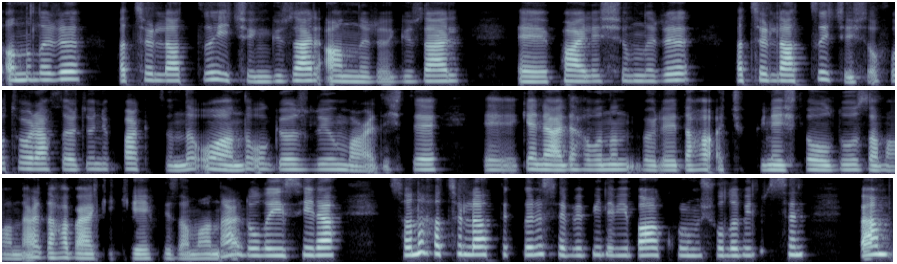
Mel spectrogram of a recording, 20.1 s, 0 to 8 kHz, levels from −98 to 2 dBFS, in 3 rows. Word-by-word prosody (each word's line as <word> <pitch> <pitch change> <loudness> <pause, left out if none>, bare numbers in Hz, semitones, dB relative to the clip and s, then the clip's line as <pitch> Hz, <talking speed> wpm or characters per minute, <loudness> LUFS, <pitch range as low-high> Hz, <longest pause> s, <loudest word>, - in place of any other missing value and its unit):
anıları 235 +3 +2 0.3
hatırlattığı 210 +2 -1
için 205 -7 -4
güzel 210 +3 +3
anları, 180 -2 -1
güzel, 195 +3 +1 0.4
eee, 175 -1 0
paylaşımları 195 +3 0 0.3
hatırlattığı 210 +2 +1
için, 240 -10 -4
işte, 165 +2 -10
o - - -7
fotoğraflara 190 -3 -2
dönüp 195 0 -11
baktığında, 195 -3 -2
o - - -5
anda 165 -3 +3
o 190 -2 -7
gözlüğün 180 0 -3
vardı. 150 -10 -3
İşte, 180 - -3 0.3
eee, 170 -2 -7
genelde 175 -1 +3
havanın 175 0 -3
böyle 165 0 -3
daha 170 +1 0
açık - - -9
güneşli 165 +1 -2
olduğu 170 +1 0
zamanlar, 155 0 -2
daha 170 +1 0
belki 155 0 +1
keyifli 150 0 -4
zamanlar. 150 - -1
Dolayısıyla, 250 +1 +5 0.4
sana 310 +5 +5
hatırlattıkları 280 -2 +3
sebebiyle 260 -1 -4
bir 250 0 -5
bağ 255 +1 +9
kurmuş 245 -1 -6
olabilirsin. 260 +3 -1 0.4
Ben 290 0 +9
195 Hz, 130 wpm, -26 LUFS, 175-245 Hz, 0.4 s, bağ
